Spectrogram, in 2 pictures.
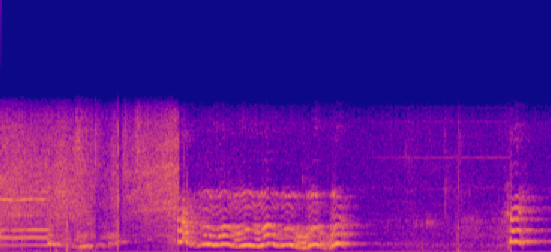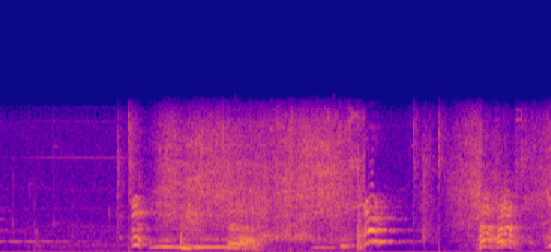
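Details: Playing with a remote-control Spider-Man toy, an Alaskan Malamute lets out long, warbling, whine-like yowls with bending pitch, separated by quiet pauses, then a low steady moan and further drawn-out wavering calls.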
